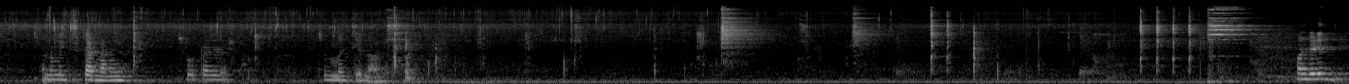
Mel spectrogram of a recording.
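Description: A metal spoon clinks and scrapes against a metal pan.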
